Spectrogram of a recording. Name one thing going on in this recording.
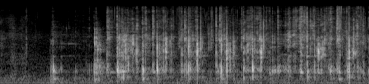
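A spoon scrapes around a glass bowl while stirring.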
